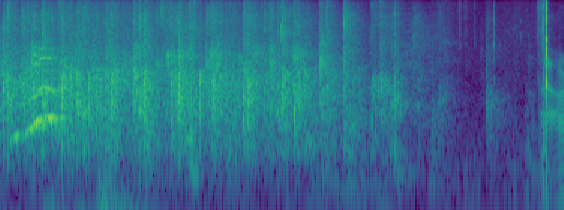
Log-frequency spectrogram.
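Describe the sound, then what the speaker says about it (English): Applause and cheering from a meetup audience in Berlin, dense and loud at first, then thinning out and fading over a few seconds, with a sharp tap near the end. "I want you to give him the biggest welcome, the biggest round of applause for Tudor!"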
